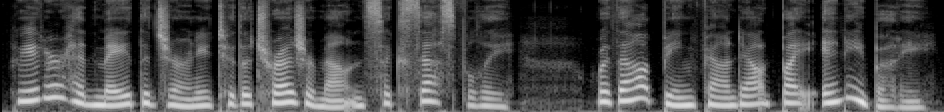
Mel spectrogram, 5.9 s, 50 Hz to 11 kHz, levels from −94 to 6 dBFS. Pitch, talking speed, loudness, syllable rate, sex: 220 Hz, 165 wpm, -16 LUFS, 5.4 syllables/s, female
